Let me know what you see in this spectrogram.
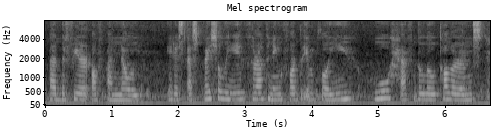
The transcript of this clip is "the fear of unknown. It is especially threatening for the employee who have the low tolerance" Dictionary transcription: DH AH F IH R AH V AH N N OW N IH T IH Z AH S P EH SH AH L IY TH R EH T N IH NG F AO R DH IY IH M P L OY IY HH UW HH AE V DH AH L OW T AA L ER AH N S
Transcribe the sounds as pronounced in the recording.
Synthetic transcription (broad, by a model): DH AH F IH R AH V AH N N OW N IH T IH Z AH S P EH SH AH L IY TH R EH T N IH NG F AO R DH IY IH M P L OY IY HH UW HH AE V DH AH L OW T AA L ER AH N S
